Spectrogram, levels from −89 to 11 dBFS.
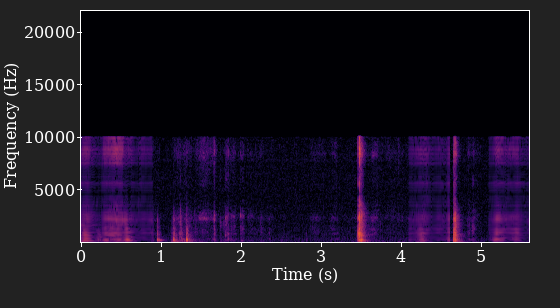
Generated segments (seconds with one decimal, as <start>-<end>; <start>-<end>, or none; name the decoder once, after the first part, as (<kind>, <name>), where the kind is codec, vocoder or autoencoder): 0.0-0.9 (vocoder, BigVGAN v2); 4.1-4.6; 5.1-5.6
